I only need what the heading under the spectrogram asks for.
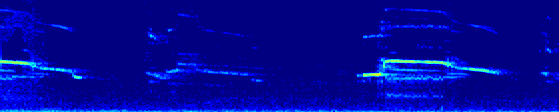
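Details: A young herring gull fledgling on a garden deck in Peel, Isle of Man, gives thin, high, slightly falling whistled peeps in two short bursts about two seconds apart over a soft hum. It had fallen there while trying its wings, possibly near feeding time.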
